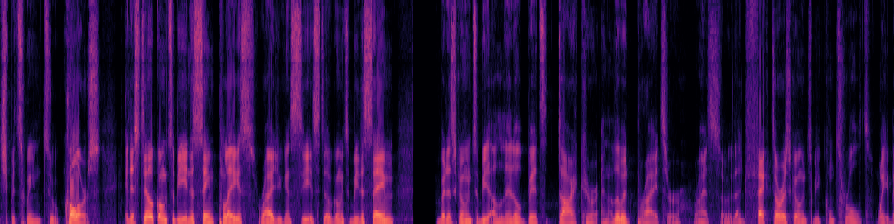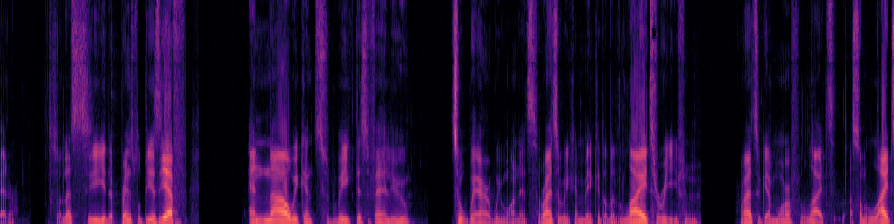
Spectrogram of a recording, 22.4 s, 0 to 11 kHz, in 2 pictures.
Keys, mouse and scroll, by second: 1.9 ctrl+shift+click, 5.6 ctrl+shift+click, 9.1 middle click, 10.0 middle click, 11.4 middle click, 12.6 ctrl+shift+click, 13.8 middle click, 14.6 click.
